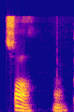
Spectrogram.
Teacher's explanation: Yang membedakan hanyalah sod itu tebal, sehingga suaranya menjadi so. So. Mungkin sebagian orang yang tidak terbiasa, mungkin dia akan membaca sa misalnya.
